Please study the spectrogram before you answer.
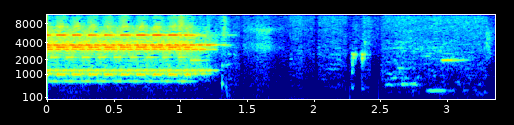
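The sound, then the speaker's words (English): A telephone rings loudly for about a second with a bright, warbling electronic bell tone, then cuts off, leaving a few faint clicks and soft tones. “I leave the phones on just in case.”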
